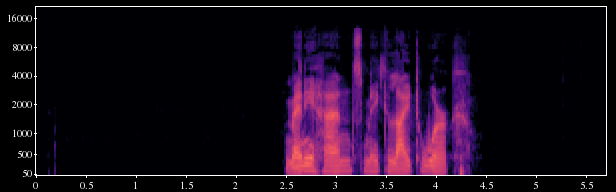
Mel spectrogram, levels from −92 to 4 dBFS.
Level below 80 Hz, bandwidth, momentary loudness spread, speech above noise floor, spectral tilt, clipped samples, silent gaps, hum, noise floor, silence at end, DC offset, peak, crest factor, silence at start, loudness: -68 dBFS; 13.5 kHz; 9 LU; 55 dB; -5 dB/octave; under 0.1%; none; none; -85 dBFS; 1.4 s; under 0.1%; -10 dBFS; 26 dB; 2.5 s; -30 LUFS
